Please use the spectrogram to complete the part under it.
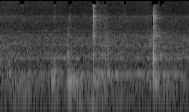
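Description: Gaja pastries frying in hot oil, a steady soft sizzle with a few sharp utensil clicks as they are turned, close and fairly quiet, no voices.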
